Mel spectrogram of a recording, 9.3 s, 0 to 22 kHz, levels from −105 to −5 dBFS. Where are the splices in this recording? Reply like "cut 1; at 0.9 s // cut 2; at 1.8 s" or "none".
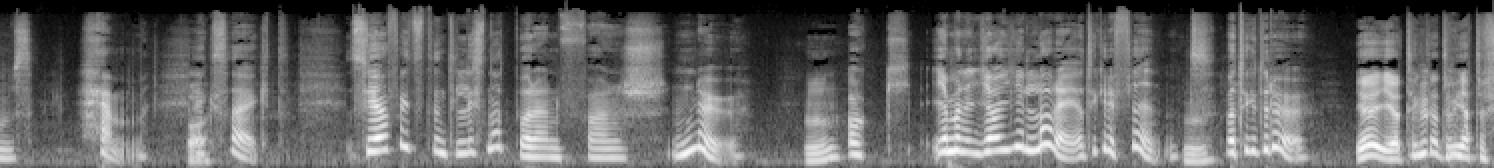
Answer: cut 1; at 1.2 s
